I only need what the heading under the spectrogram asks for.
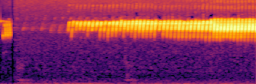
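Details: Canary song to draw other canaries into singing: after a short whistle and a click, a steady buzzy trill starts softly and swells louder to the end.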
